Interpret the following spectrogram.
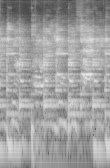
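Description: A song with percussion and melody lines over a regular bass beat, played loud through loudspeakers driven by a homemade tone-control preamp.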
